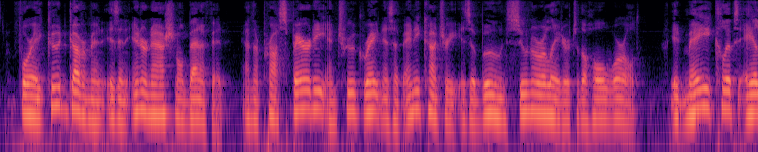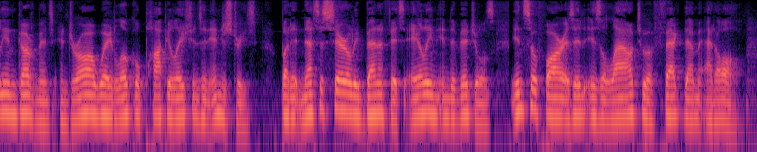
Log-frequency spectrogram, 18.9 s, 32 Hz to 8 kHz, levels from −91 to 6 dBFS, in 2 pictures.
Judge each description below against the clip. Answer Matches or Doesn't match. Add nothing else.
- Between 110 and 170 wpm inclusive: Doesn't match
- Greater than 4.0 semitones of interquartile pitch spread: Doesn't match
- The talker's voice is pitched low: Matches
